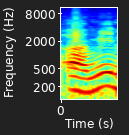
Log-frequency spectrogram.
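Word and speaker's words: آمين: yang paling masyhur Bagaimanakah cara bacaan amin adalah dengan Hamzah itu panjang ya minum semestinya panjang Seba itu apa adanya ya dan juga adanya Nun yang sukun maka dengan panjang dan juga takfif apakah masuk taksif tante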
